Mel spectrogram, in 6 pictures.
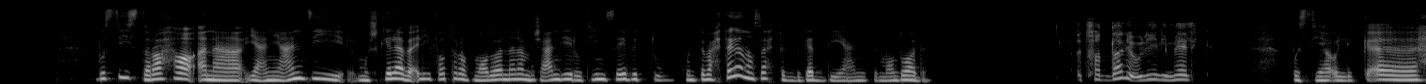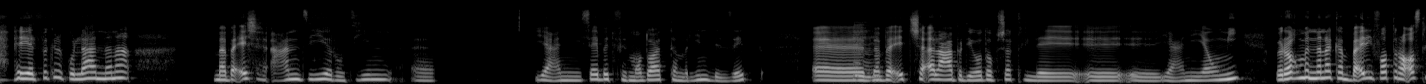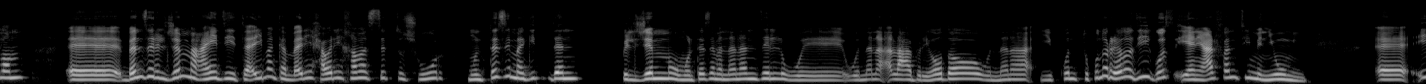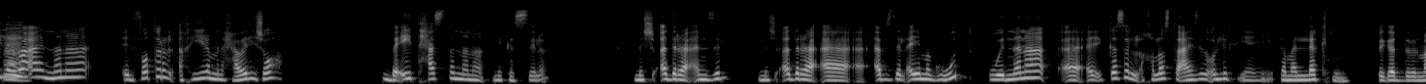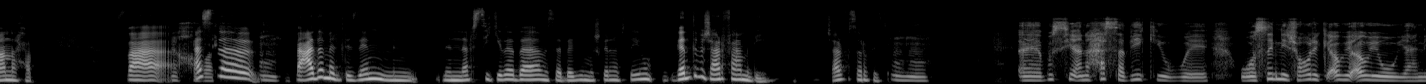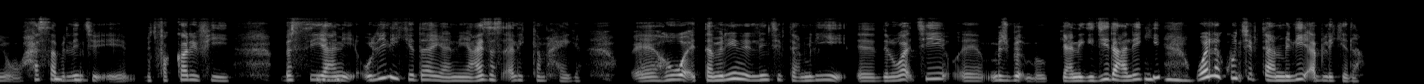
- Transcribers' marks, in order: in English: "روتين"; in English: "روتين"; tsk; in English: "الgym"; in English: "بالgym"
- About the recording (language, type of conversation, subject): Arabic, advice, ليه مش قادر تلتزم بروتين تمرين ثابت؟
